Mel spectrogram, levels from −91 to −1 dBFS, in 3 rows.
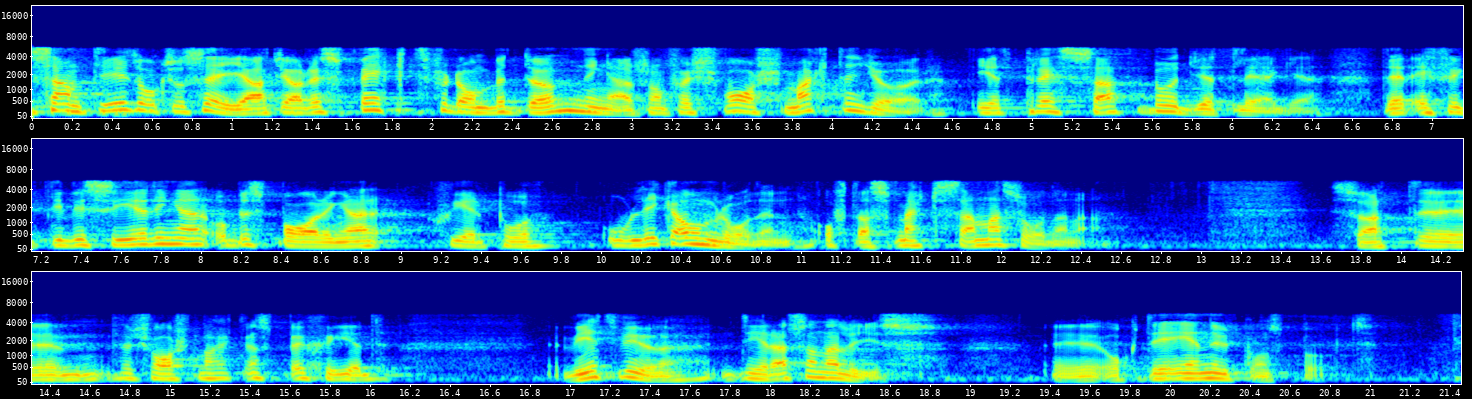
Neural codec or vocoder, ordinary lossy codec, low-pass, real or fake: none; none; 5.4 kHz; real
